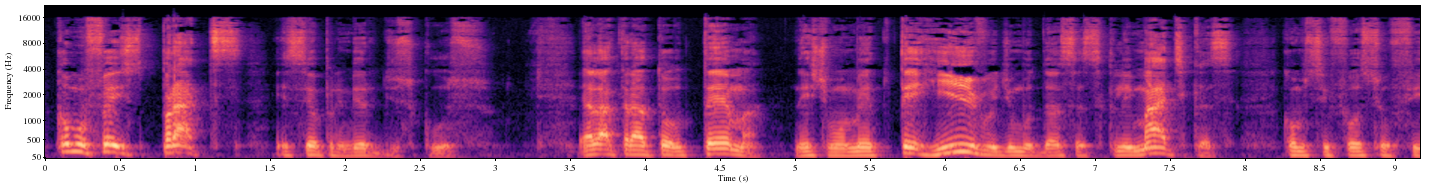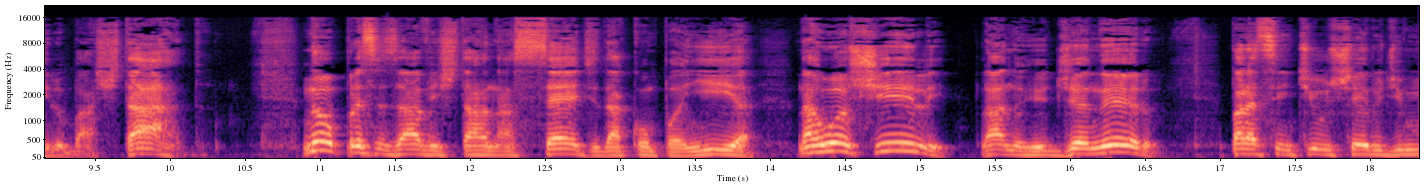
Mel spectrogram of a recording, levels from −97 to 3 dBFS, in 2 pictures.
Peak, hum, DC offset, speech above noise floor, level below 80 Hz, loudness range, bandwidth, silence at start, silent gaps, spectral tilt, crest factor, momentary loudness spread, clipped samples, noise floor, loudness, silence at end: 0 dBFS; none; under 0.1%; 28 dB; -50 dBFS; 6 LU; 16.5 kHz; 0.1 s; none; -4 dB/octave; 16 dB; 13 LU; under 0.1%; -43 dBFS; -16 LUFS; 0 s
